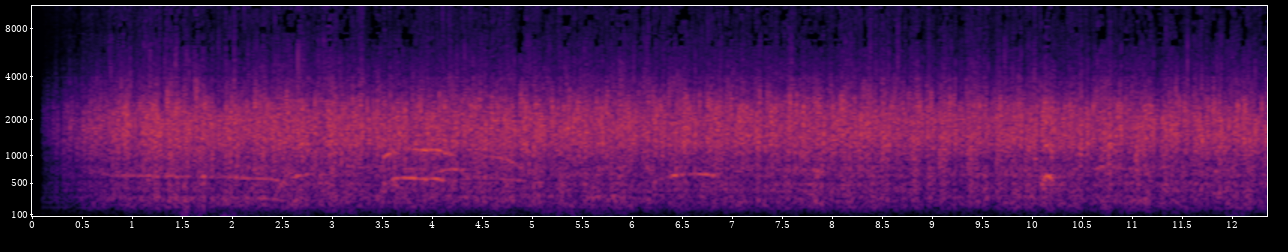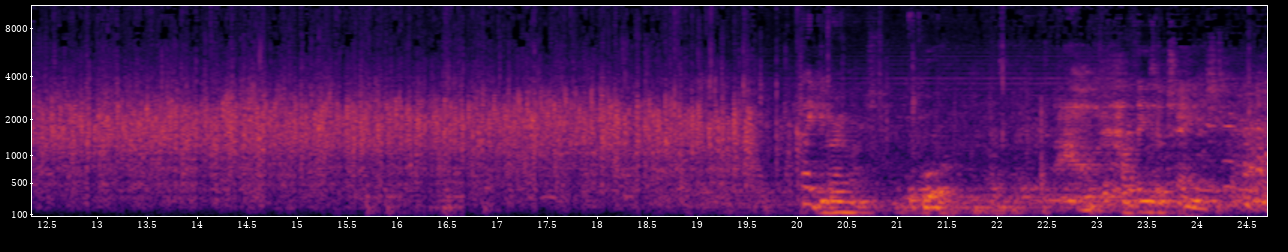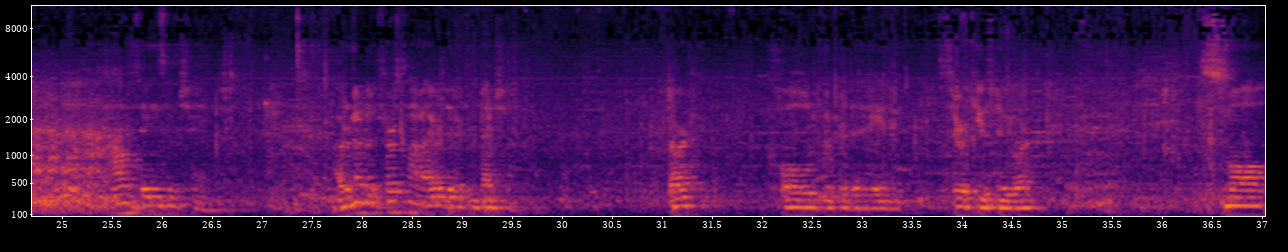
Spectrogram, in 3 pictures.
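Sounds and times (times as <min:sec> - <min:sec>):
audience applauding: 0:00.1 - 0:37.0
audience whoops and calls: 0:00.2 - 0:19.8.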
